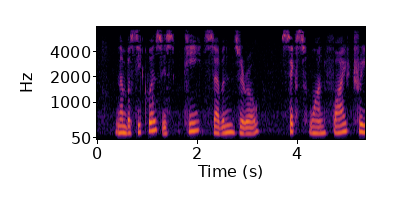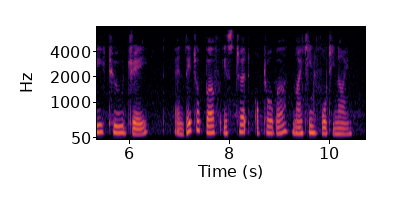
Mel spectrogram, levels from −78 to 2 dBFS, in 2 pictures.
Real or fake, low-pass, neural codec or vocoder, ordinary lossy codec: real; 7.2 kHz; none; MP3, 32 kbps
